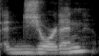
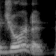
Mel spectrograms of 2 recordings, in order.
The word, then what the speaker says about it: Jorphdan: My name is Jordan with a silent PH in the middle. So it's written oddly, but you just say Jordan. It's just a regular great name.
